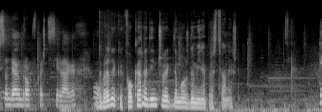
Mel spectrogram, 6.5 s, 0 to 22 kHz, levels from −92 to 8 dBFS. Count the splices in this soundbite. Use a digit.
1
